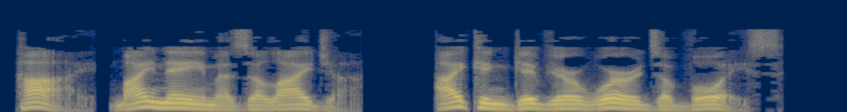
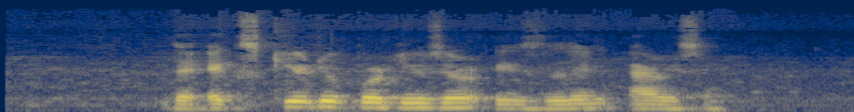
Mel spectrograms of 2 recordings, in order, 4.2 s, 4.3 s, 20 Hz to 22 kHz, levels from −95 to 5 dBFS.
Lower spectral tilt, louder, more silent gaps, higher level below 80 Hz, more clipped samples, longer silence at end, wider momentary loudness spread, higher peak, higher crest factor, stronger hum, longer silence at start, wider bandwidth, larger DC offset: about the same, -7 dB/octave vs -6.5 dB/octave; second, -21 LUFS vs -18 LUFS; first, 0.50-0.54 s, 1.82-2.16 s vs none; about the same, -52 dBFS vs -52 dBFS; neither; second, 0.35 s vs 0.65 s; first, 15 LU vs 11 LU; second, -6 dBFS vs -2 dBFS; about the same, 16 dB vs 16 dB; neither; second, 0.1 s vs 0.8 s; second, 8.8 kHz vs 14 kHz; neither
